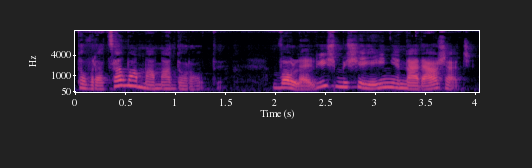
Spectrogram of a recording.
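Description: A woman reading a children's story aloud with an expressive, animated delivery. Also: medium pitch, moderate pace, breathy edge.

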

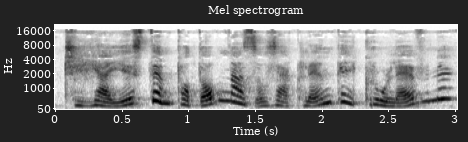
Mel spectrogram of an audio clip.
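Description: A woman doing a squeaky, timid little girl. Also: sing-song, moderate pace, warm tone, slightly rough, heavily acted. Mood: curious. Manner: squeaky, wide-eyed. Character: excited young girl, timid and dreamy.

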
